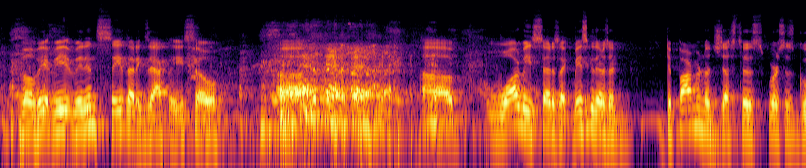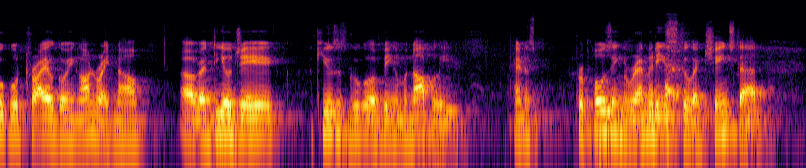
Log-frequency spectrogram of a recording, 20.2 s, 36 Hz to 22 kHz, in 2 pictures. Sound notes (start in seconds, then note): 0.0 laughter; 2.6 laughter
